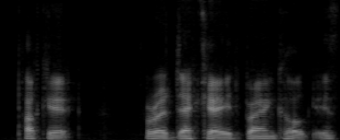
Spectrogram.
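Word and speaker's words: Phuket: on the island of puket pronounced Pucket for a decade Bangkok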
